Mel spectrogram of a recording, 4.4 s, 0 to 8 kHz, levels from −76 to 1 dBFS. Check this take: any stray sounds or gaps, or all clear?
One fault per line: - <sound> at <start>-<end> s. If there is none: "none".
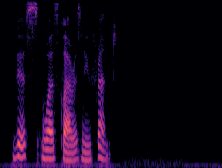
none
